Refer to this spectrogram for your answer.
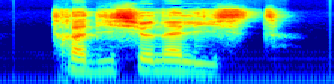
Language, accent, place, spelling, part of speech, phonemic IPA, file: French, France, Lyon, traditionaliste, adjective / noun, /tʁa.di.sjɔ.na.list/, LL-Q150 (fra)-traditionaliste.wav
- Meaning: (adjective) traditionalist, traditionalistic; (noun) traditionalist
